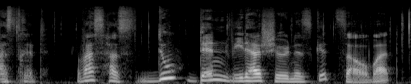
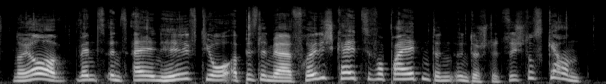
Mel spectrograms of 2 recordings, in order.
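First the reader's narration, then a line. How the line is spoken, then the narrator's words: Charming Saxon accent. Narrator (German): sagte sie mit einem sächsischen Akzent, der ihren Worten einen besonderen Charme verlieh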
